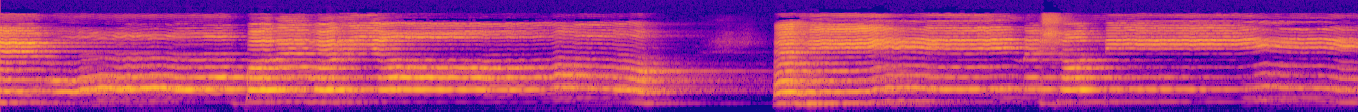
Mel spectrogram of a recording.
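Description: A high female voice sings Urdu verses unaccompanied, holding long drawn-out notes in two phrases, with a short breath pause about seven seconds in.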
